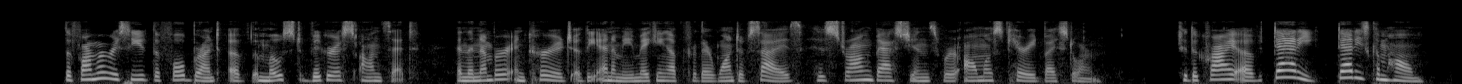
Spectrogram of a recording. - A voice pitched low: No, medium, 180 Hz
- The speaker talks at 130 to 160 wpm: No, average, 170 wpm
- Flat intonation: No, average, 4.2 semitones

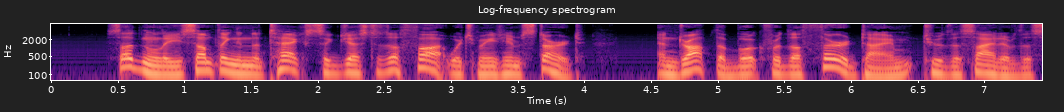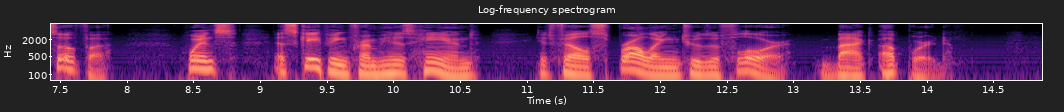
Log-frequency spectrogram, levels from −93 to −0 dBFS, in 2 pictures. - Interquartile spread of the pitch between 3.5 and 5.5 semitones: Yes, average, 5.1 semitones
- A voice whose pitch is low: Yes, low, 110 Hz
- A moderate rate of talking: Yes, average, 155 wpm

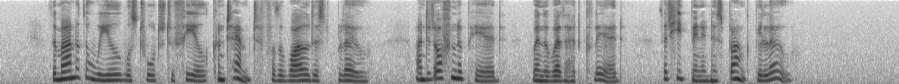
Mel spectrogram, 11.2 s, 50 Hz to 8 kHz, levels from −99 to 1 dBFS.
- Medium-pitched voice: No, high, 195 Hz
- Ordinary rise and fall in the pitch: Yes, average, 4.4 semitones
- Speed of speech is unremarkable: Yes, average, 160 wpm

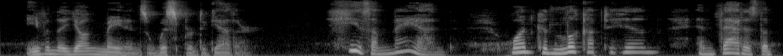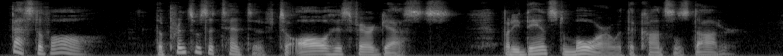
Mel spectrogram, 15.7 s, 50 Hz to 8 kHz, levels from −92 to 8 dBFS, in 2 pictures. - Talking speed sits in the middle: Yes, average, 155 wpm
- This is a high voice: No, low, 125 Hz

